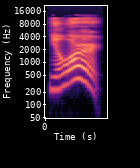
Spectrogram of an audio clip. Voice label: female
